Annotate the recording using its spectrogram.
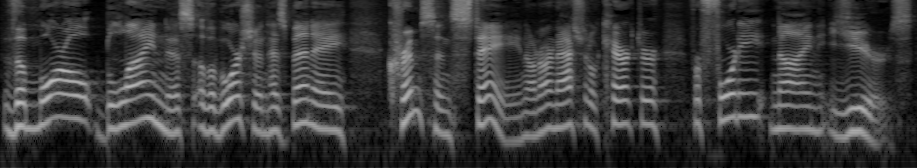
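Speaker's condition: No condition

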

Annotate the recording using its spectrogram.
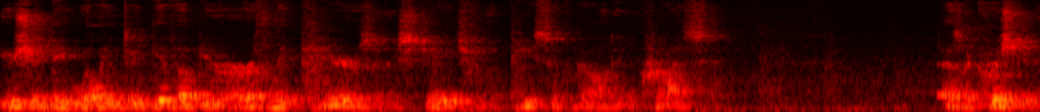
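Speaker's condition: Voice disorder; not contagious

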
